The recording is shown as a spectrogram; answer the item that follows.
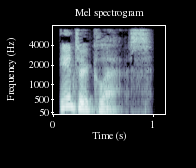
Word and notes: interclass: British English

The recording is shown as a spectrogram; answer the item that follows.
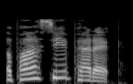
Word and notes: aposiopetic: British English

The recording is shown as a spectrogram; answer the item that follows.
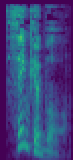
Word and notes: thinkable: British English

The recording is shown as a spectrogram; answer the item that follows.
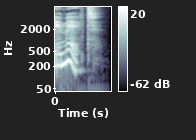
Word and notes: emit: British English

